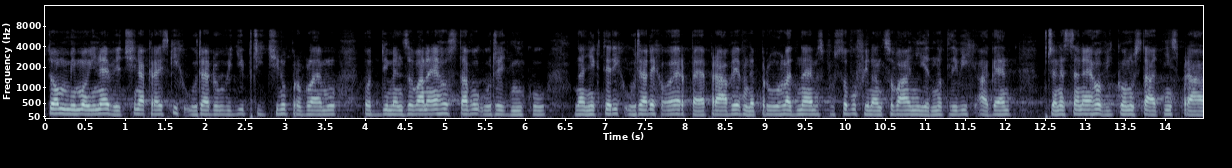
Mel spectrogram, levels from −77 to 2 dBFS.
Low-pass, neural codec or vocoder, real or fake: 7.2 kHz; codec, 16 kHz, 8 kbps, FreqCodec, smaller model; fake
